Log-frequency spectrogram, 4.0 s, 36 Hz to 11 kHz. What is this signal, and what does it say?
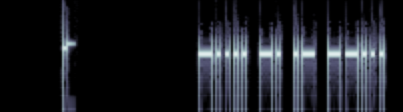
Morse code, heard as a keyed tone, about 28 wpm, 700 Hz. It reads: 6NA7
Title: Common Cut Numbers - 4-Digit 28wpm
